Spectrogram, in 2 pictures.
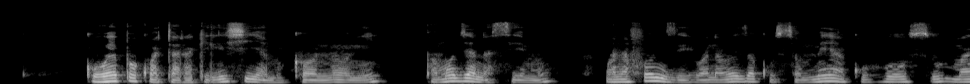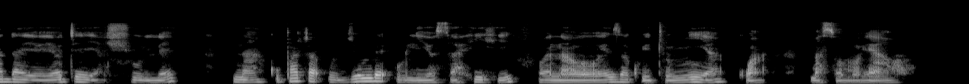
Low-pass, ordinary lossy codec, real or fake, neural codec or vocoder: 7.2 kHz; AAC, 48 kbps; real; none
